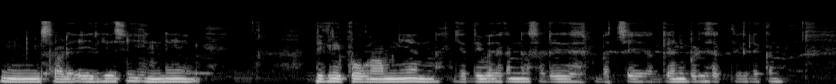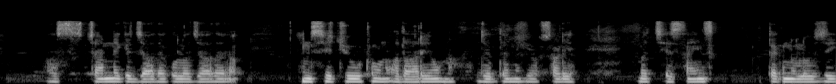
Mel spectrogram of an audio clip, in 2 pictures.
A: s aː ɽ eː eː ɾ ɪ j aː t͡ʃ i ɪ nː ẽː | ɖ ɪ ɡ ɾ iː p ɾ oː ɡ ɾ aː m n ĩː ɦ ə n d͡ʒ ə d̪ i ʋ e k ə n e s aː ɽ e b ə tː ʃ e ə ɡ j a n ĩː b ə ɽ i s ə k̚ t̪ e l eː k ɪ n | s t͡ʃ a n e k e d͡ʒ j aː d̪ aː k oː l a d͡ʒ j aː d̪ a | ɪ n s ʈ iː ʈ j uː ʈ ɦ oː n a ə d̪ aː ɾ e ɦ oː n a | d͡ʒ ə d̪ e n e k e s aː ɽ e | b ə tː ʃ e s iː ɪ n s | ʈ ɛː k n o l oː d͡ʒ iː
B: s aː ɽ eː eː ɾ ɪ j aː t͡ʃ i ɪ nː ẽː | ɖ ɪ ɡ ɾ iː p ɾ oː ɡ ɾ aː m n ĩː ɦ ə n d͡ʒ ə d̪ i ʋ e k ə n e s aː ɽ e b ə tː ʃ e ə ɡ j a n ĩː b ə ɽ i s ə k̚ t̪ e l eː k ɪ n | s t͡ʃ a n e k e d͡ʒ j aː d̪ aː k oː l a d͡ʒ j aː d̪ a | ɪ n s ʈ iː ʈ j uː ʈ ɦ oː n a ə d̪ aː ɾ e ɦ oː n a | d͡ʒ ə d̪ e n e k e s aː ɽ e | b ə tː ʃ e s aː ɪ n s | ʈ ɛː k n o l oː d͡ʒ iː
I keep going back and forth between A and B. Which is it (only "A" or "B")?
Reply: B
